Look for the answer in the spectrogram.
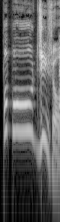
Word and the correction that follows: Topo Gigio: Well, Topo Gigio was before our time anyway, so it's okay really that you don't know how to pronounce it.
